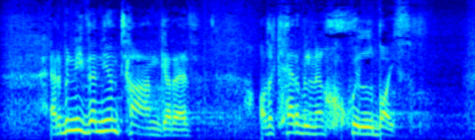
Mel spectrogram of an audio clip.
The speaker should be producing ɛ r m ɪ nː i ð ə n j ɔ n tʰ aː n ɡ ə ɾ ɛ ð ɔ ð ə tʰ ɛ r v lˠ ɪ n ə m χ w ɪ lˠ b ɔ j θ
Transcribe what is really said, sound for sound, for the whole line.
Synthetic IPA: ɛ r b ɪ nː i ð ə n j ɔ n tʰ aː n ɡ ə ɾ ɛ ð ɔ ð ə kʰ ɛ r v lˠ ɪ n ə n χ w ɪ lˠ b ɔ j θ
